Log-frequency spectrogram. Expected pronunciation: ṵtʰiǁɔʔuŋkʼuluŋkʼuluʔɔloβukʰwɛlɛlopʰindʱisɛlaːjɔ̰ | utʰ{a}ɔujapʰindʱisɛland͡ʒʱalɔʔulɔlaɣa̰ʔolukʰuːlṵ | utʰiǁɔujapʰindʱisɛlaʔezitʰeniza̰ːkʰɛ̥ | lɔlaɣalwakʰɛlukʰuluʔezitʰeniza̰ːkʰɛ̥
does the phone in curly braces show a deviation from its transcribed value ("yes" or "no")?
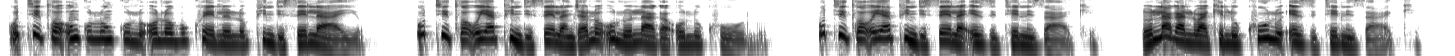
yes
